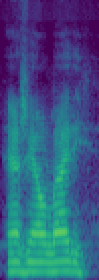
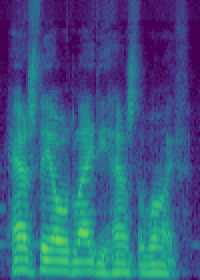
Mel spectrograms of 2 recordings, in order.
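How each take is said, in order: First: Put-on Australian slur, "How's the old lady" run together; broad Aussie vowels on "old lady"; broad Australian accent. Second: Said in the usual way. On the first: Shown as a demonstration. Showing listeners how Australians ask after the wife, broad Australian accent. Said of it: "the other half talk like this". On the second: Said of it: "that actually means".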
